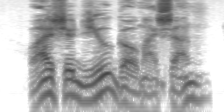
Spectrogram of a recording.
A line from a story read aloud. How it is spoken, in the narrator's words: Joab replied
